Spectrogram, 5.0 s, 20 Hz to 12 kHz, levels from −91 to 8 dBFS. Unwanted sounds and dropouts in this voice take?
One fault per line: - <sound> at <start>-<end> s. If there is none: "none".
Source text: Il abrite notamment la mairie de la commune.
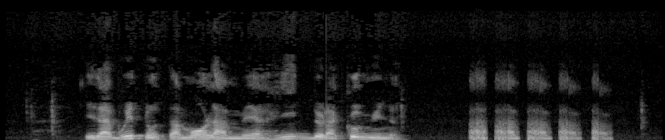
- laugh at 3.5-4.6 s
